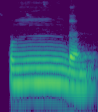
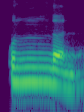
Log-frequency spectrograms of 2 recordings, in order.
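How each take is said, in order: Both takes have the same delivery.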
